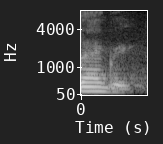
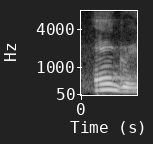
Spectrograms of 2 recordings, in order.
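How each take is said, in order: First: The a vowel is low and lax. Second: The a vowel is raised and tense. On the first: The speaker calls it wrong. "not angry" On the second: The speaker calls it right. "raise before velar nasals"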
